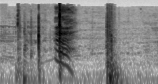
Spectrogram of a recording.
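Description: A car door closing as people hurry into the vehicle, heard as two dull low thumps about a second apart with light rustling and shuffling between them.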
